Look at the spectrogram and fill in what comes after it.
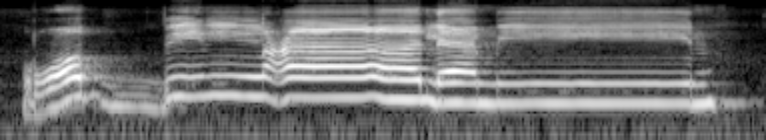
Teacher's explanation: اب رب عین کو حلق کے درمیانی حصے سے ادا کرنا ہے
